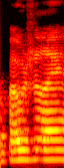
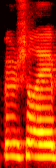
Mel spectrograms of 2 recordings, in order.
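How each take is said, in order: First: Beaujolais with "bo" at the start; variant pronunciation. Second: Beaujolais with "boo" at the start; variant pronunciation. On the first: Wine guest corrects the word, Beaujolais said with "bo". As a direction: say Beaujolais as "BO-zhuh-lay". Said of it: "what's the correct". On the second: Wine guest unsure of the word, Beaujolais said with "boo". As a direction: say Beaujolais as "BOO-zhuh-lay". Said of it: "or Beaujolais". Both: Shown as a demonstration.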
